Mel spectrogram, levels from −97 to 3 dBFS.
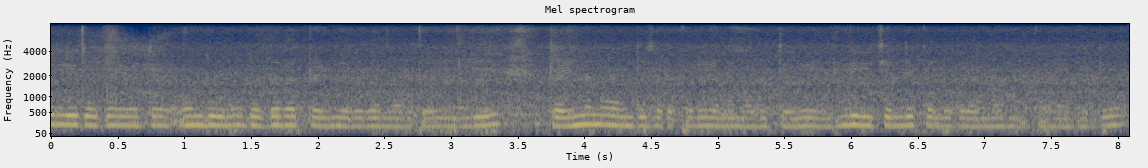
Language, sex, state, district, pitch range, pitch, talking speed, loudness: Kannada, female, Karnataka, Dharwad, 180-200 Hz, 190 Hz, 125 wpm, -30 LUFS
